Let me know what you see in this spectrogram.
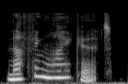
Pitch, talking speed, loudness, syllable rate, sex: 285 Hz, 140 wpm, -16 LUFS, 4.0 syllables/s, female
